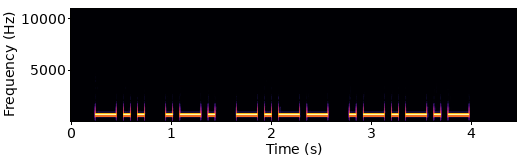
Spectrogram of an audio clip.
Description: Morse code, heard as a keyed tone, about 17 wpm, 700 Hz. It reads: DRY.
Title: Sentences from Top 1500 Words 17wpm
